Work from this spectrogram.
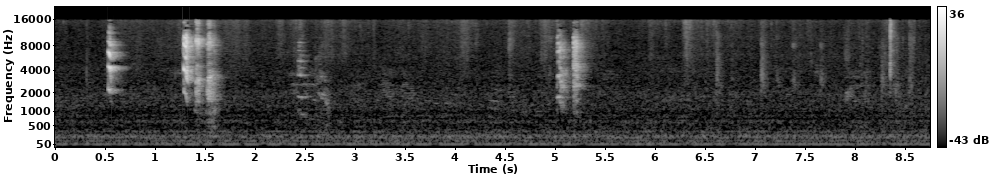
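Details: An upset pet prairie dog gives sharp, high warning chirps in short bursts, some doubled, against a quiet background, a sign it dislikes something and may be about to bite.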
